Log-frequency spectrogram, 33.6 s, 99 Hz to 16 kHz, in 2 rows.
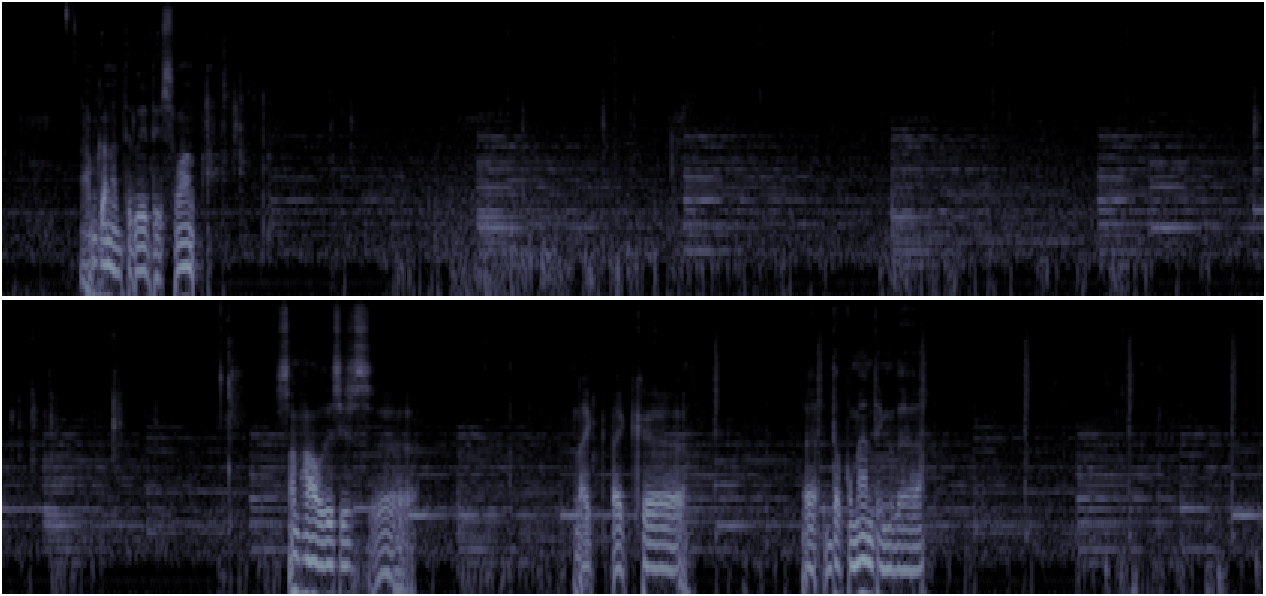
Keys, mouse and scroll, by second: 10.0 click, 13.1 click.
